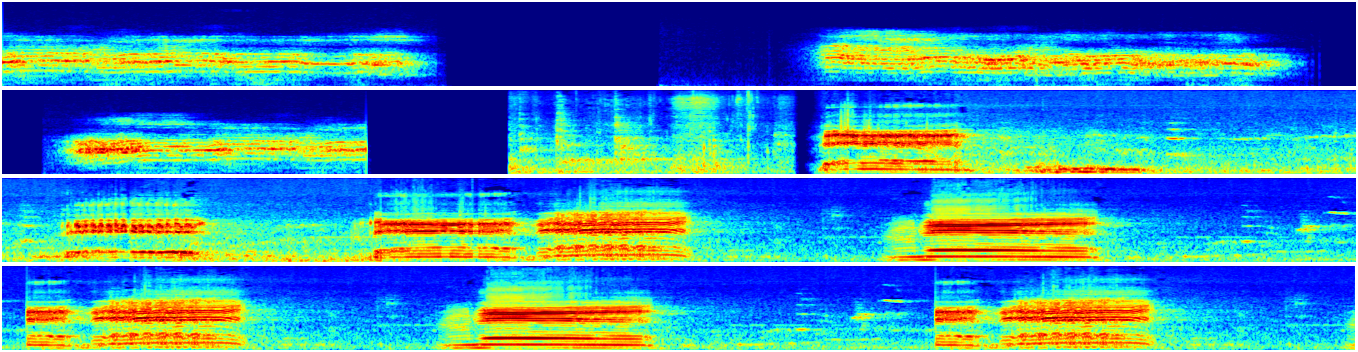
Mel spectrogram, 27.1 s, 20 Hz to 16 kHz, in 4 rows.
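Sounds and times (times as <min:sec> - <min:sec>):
sheep bleating: 0:00.0 - 0:02.2, 0:04.1 - 0:06.4, 0:07.1 - 0:08.6, 0:10.8 - 0:12.5, 0:13.8 - 0:14.6, 0:15.4 - 0:17.2, 0:18.0 - 0:19.2, 0:20.4 - 0:21.7, 0:22.5 - 0:23.7, 0:25.0 - 0:26.2.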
